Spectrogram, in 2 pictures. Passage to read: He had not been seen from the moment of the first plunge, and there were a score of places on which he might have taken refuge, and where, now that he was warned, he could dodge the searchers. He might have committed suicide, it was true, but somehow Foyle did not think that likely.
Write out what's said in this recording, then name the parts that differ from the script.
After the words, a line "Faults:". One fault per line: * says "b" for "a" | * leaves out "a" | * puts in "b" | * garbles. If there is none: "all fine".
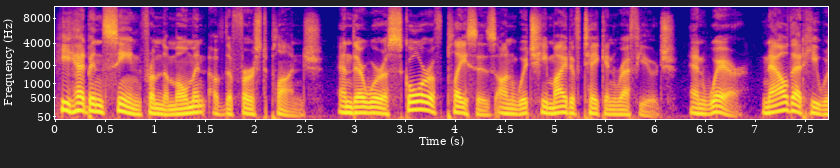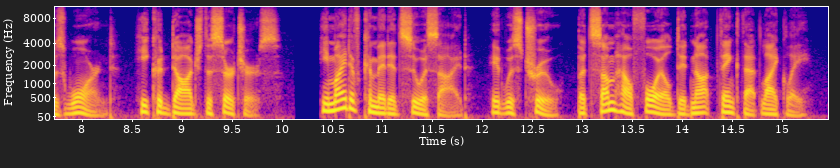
He had been seen from the moment of the first plunge, and there were a score of places on which he might have taken refuge, and where, now that he was warned, he could dodge the searchers. He might have committed suicide, it was true, but somehow Foyle did not think that likely.
Faults:
* leaves out "not"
